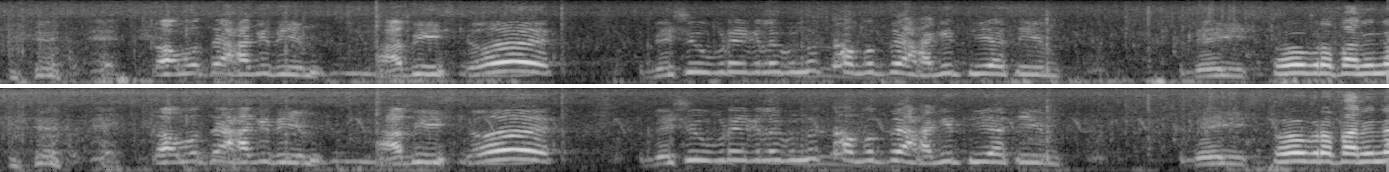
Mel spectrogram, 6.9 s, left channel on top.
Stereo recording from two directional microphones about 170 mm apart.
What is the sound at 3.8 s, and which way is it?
Speech, 20° left (ahead or behind).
